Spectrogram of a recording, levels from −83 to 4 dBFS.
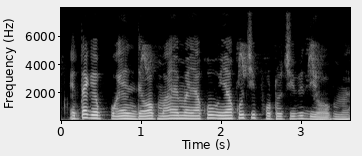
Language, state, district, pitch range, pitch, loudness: Idu Mishmi, Arunachal Pradesh, Lower Dibang Valley, 185-210 Hz, 195 Hz, -16 LUFS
